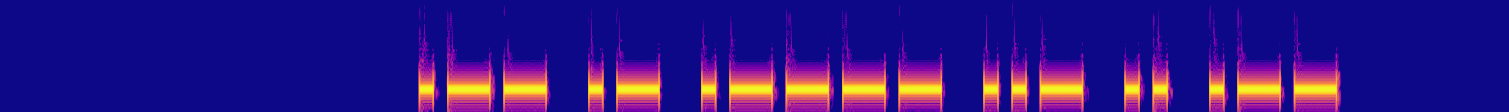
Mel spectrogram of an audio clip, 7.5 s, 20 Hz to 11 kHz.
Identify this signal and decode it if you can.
Morse code, heard as a keyed tone, about 17 wpm, 700 Hz. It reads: WA1UIW
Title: USA Call Signs - 6 Characters - Repeated 3x - 17wpm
